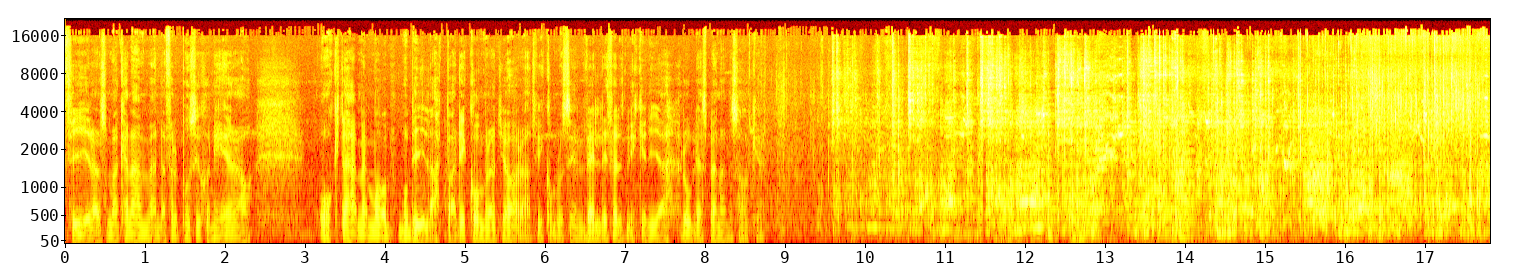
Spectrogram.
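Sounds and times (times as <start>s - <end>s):
speech: 0.0s - 9.1s
water gushing and splashing from a hand pump: 9.6s - 17.8s.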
